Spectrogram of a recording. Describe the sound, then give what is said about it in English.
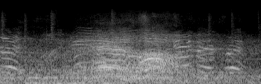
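A large crowd of several thousand at the Hands Off protest on the steps of the Capitol in Madison, aimed at Donald Trump and Elon Musk, chants and shouts together, many voices blending into a loud, swelling roar that rises in the middle and stays dense throughout, with no single voice standing out. “They made their causes known through chants, costumes, and homemade signs.”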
